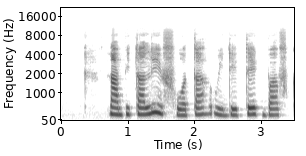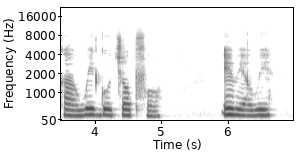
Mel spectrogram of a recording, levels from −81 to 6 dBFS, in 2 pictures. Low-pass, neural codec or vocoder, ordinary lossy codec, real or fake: none; none; none; real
